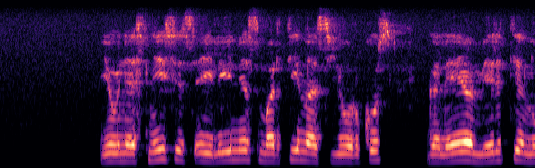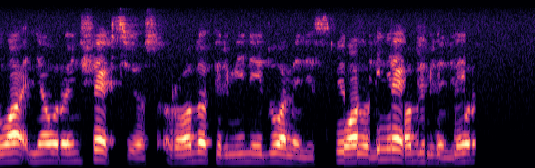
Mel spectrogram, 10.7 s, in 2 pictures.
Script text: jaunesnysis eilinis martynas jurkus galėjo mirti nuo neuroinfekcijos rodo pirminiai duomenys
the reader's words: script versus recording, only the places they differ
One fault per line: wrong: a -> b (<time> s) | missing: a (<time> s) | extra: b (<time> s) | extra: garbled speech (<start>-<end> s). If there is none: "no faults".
extra: garbled speech (8.7-10.1 s)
